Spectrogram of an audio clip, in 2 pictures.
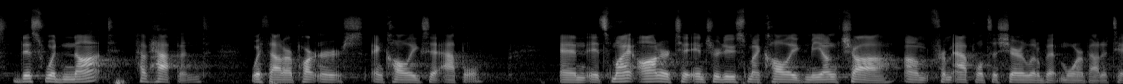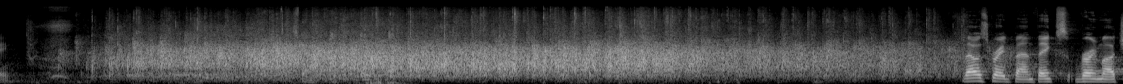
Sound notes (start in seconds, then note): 12.1 applause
